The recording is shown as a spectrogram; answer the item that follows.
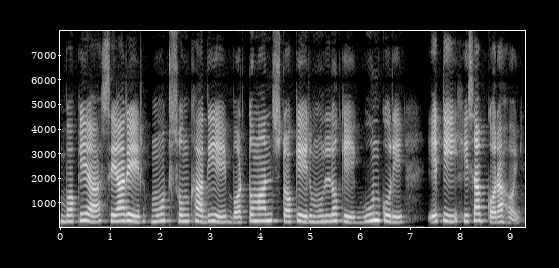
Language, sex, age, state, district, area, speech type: Bengali, female, 45-60, West Bengal, Hooghly, rural, read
